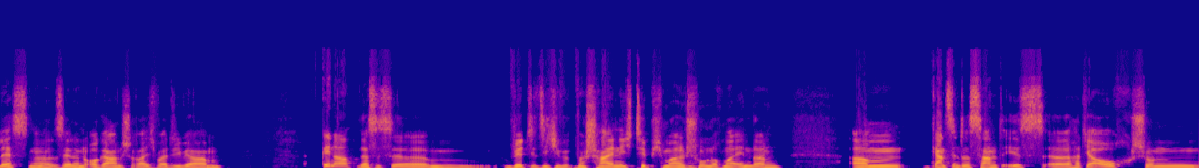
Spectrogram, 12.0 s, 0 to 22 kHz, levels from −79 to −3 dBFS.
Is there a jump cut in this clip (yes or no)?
yes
